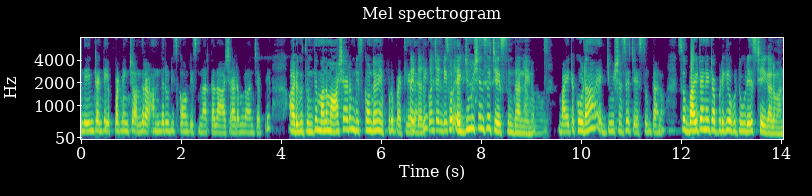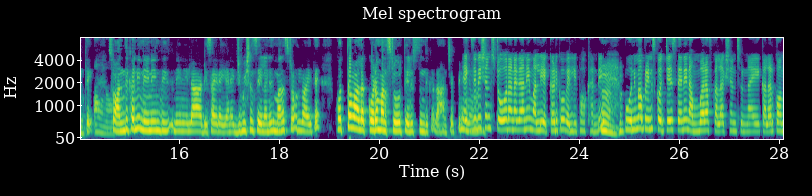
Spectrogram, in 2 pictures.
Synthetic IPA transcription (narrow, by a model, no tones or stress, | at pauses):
nd̪eːɳʈɐɳʈeːipːɐʈinuɲt͡ʃoːɐnd̪ɐɾuʔɐnd̪ɐɾuɖiskɐwɳʈist̪unːaːɾukɐd̪aːaːʃaːɽɐmlo̞ːɐnit͡ʃepːi | ɐɽuɡut̪uɳʈe̞ːmɐnɐmaːʃaːɽɐmɖiskɐwɳʈɐneepːuɽupɛʈːɐleːdɐɖisoːekd͡ʒimiʂɐns̬eːt͡ʃe̞ːst̪uɳʈaːnune̞ːnu | bɐjɐʈɐkuːɽaːeɡ̚d͡ʒimiʂɐnse̞ːt͡ʃe̞ːst̪uɳʈaːnu | so̞ːbɐjɐʈɐne̞ːʈɐp̬ːuʈik̬iɔkɐʈuːɖe̞ːst͡ʃɛːjɐɡaːlɐmɐnt̪eːso̞ːɐnd̪ukɐnine̞ːnːnd̪ine̞ːnuilaːɖisɐjɖɐjːaːniekd͡ʒibiʂɐnseːlɐneːd̪imɐnɐsʈo̞ːɾloːɐjit̪e̞ː | kɔt̪ːɐʋaːɭːɐkikːuːɽaːmɐnɐsʈo̞ːɾt̪e̞lust̪und̪ikɐd̪aːɐnɐt͡ʃe̞pːineenzibiʃɐnsʈoːɾɐnɐɡaːne̞ːmɐɭːiːɛkːɐɽikoːʋe̞ɭːipɔːkɐɳɖipuːnimaːpɾiɳʈskot͡ʃːeːst̪eːneːnɐmbɐɾaːfkɐlekʂɐnsunːaːjikɐlɐɾkaːm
